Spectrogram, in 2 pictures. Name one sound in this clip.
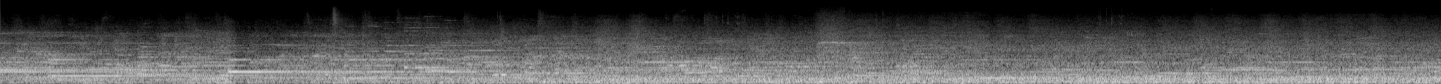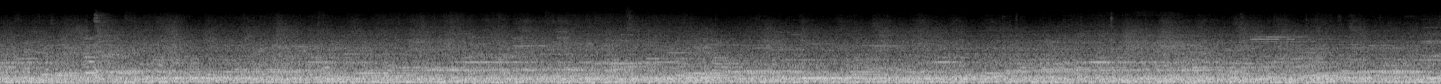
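A crowd murmurs on a platform.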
